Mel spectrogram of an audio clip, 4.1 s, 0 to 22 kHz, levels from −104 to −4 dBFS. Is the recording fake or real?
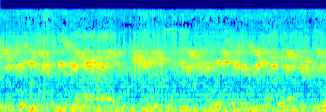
fake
